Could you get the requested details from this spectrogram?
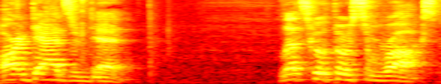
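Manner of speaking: ordinary talk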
